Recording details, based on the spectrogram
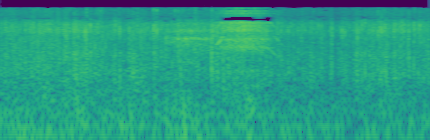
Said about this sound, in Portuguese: Tá foda essa chuva. Neve, chuva, frio, tá foda, cara.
